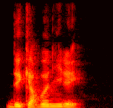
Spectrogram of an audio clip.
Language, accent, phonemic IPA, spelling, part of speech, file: French, France, /de.kaʁ.bɔ.ni.le/, décarbonyler, verb, LL-Q150 (fra)-décarbonyler.wav
- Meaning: to decarbonylate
